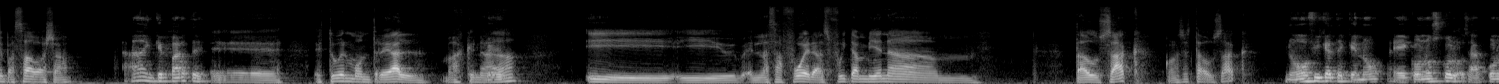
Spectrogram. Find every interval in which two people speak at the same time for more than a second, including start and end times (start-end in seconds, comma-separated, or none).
none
